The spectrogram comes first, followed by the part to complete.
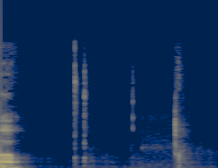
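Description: A few faint computer mouse clicks over near silence: a quick pair just under a second in, and another near the end. A man's voice trails off at the very start.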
